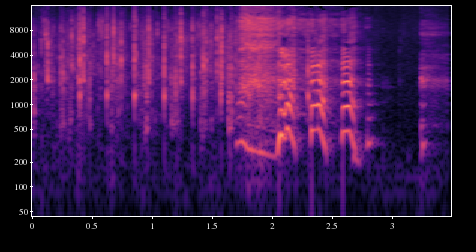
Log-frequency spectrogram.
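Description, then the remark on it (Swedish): A plastic sunscreen bottle being squeezed: crackly, squishy squelches, then a few squeaky, sputtering bursts of air and lotion forced from the nozzle, loud and with no one talking. “De låter så här.”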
